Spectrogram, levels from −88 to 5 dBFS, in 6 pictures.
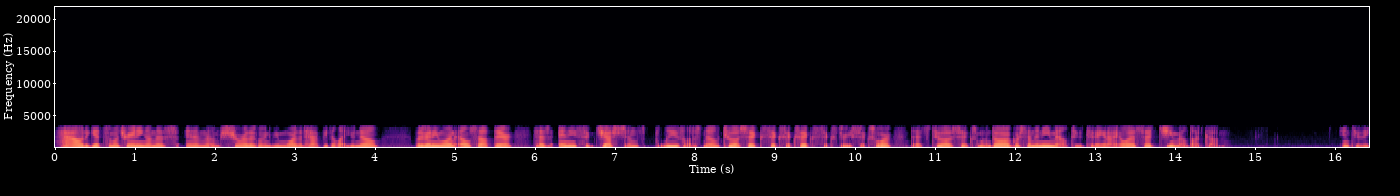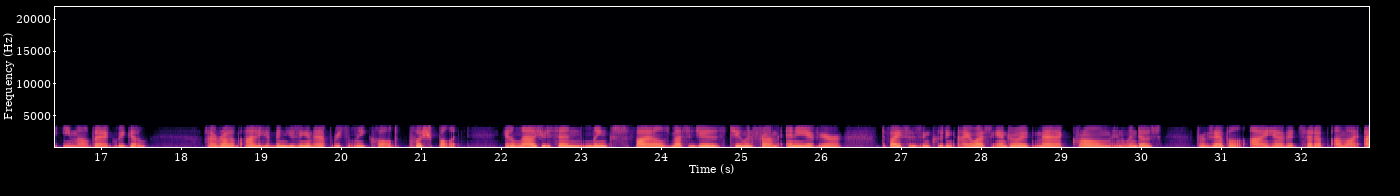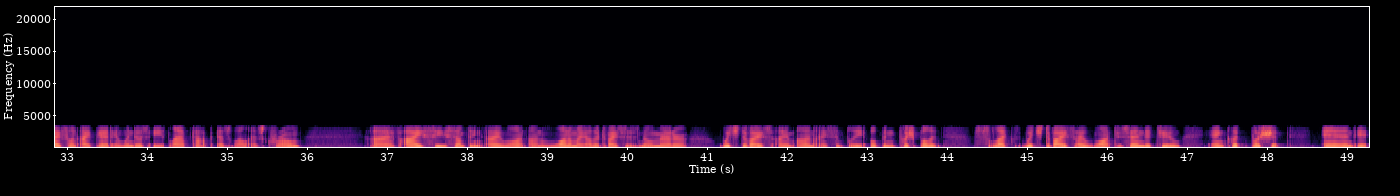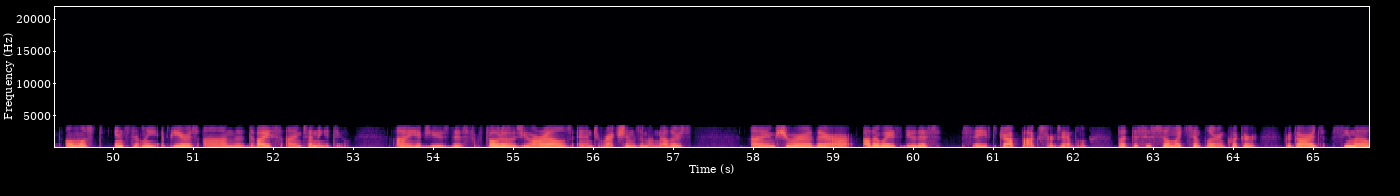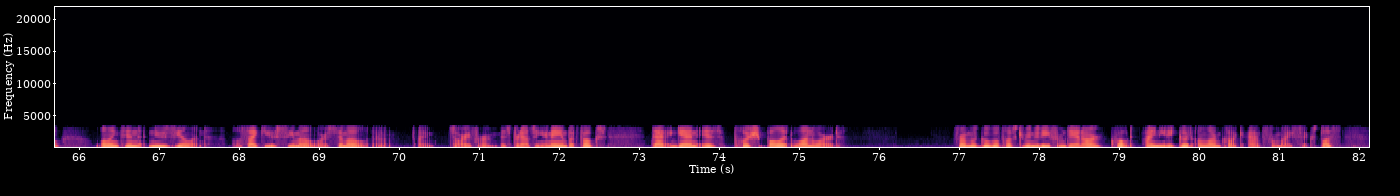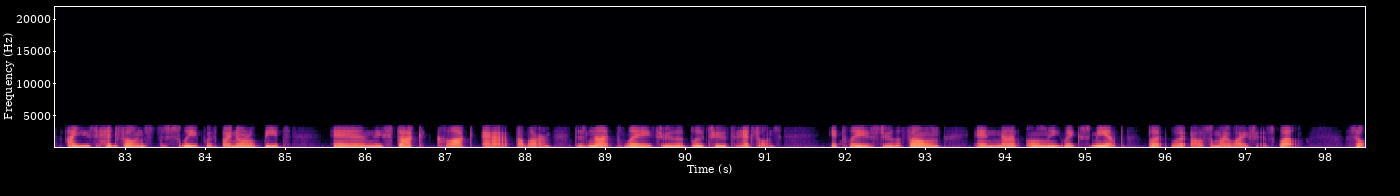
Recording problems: high frequencies cut off; severe; nothing above 3 kHz

